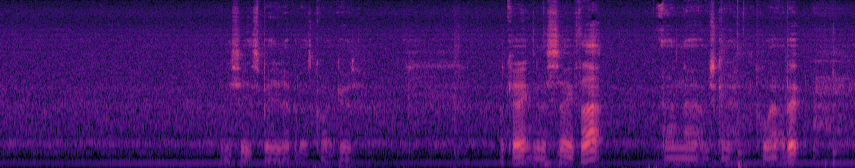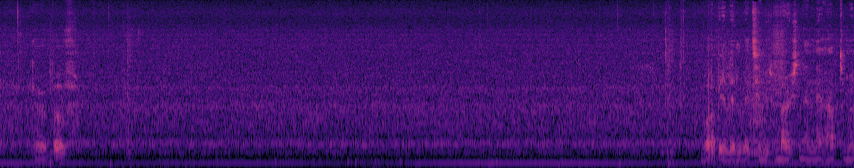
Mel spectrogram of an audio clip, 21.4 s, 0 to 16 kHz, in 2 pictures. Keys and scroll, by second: 7.9 super+s, 9.4 h, 10.8 3, 16.1 1, 17.9 1.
